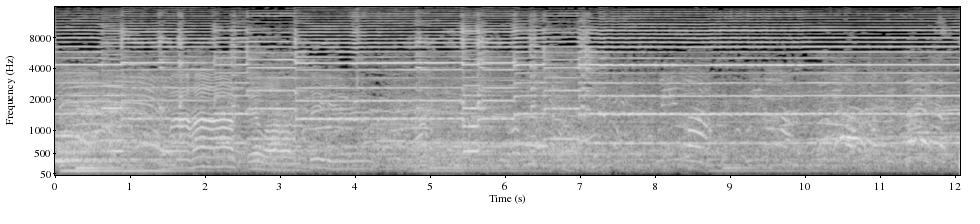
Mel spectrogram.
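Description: Bagpipes playing a tune: steady low drones sounding under a chanter melody that steps from note to note.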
